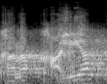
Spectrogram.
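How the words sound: The voice rises at the end like a question. It asks whether the food has been eaten. "अब प्रश्नात्मक"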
